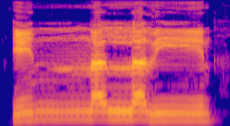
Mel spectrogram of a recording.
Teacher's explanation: جب وقف کریں گے اسٹاپ کریں گے تو نون کو سائلنٹ کریں گے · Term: وقفاً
